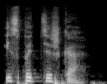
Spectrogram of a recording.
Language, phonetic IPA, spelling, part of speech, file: Russian, [ɪspətʲːɪʂˈka], исподтишка, adverb, Ru-исподтишка.ogg
- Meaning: stealthily, on the quiet, on the sly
